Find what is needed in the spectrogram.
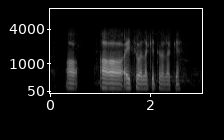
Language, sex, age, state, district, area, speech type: Manipuri, male, 18-30, Manipur, Chandel, rural, conversation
